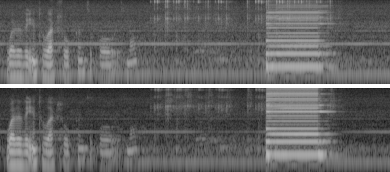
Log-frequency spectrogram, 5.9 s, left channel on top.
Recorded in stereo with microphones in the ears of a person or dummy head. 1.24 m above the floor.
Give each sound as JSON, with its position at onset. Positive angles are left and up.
{"t": 0.1, "sound": "a man speaking", "side_deg": -50, "distance_m": 0.6}
{"t": 2.2, "sound": "a bell", "side_deg": 45, "distance_m": 3.0}
{"t": 4.0, "sound": "an alarm", "side_deg": -85, "distance_m": 3.0}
